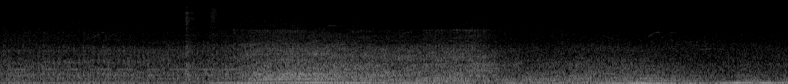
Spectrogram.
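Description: A motor vehicle passing on the road, its engine and tyre noise swelling about two and a half seconds in and fading again by about five seconds, over a steady low rumble.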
